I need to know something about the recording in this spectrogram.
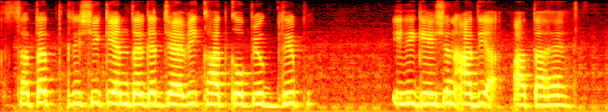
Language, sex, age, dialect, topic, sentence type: Hindi, female, 18-24, Garhwali, agriculture, statement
